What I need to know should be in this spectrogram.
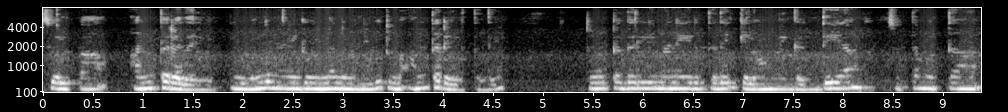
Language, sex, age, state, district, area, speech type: Kannada, female, 18-30, Karnataka, Shimoga, rural, spontaneous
